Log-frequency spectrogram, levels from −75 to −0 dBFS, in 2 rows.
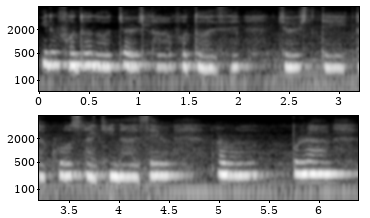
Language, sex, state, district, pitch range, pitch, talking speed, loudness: Nagamese, male, Nagaland, Dimapur, 220-245 Hz, 230 Hz, 140 wpm, -15 LUFS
